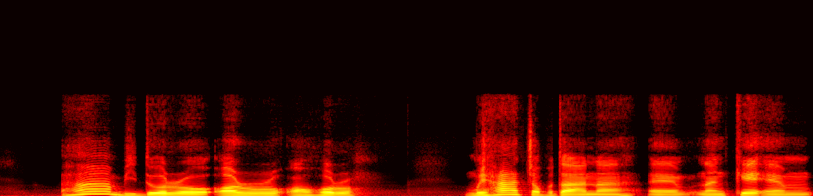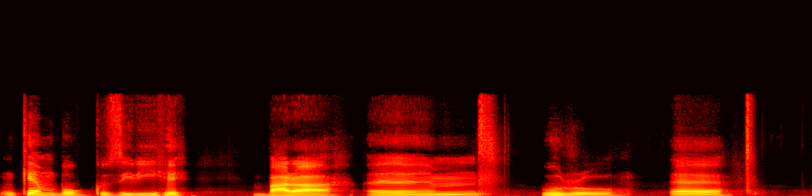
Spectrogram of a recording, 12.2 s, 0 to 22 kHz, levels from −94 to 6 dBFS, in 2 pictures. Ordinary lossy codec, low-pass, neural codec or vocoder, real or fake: none; none; codec, 24 kHz, 0.9 kbps, DualCodec; fake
